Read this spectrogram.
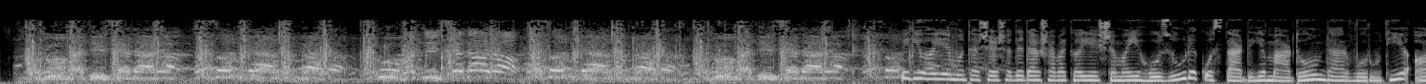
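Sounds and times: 
large crowd chanting anti-government slogans at a funeral ceremony in Saqqez: 0.0 - 10.0
speech: 0.8 - 14.2.

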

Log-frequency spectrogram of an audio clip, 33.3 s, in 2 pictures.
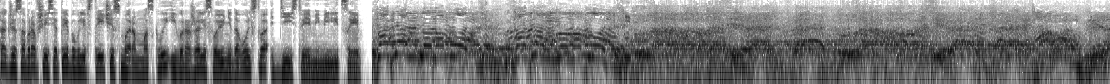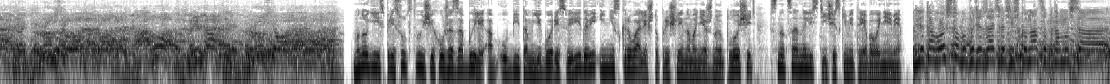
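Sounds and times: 
speech: 0.0 - 11.8, 22.0 - 33.2
crowd shouting slogans: 5.6 - 21.8, 30.4 - 33.2.

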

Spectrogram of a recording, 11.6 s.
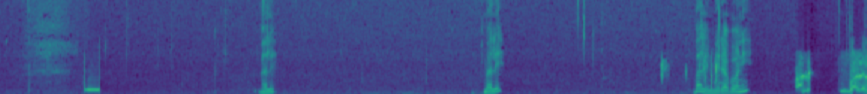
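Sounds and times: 
hiss: 0.0 - 11.5
phone busy tone beep after a call is cut off: 1.2 - 1.4
speech: 3.5 - 3.8, 6.5 - 6.8, 9.3 - 11.5.

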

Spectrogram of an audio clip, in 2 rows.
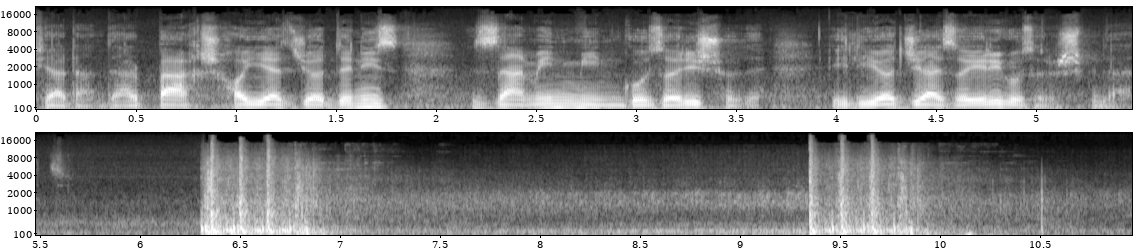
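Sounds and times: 
speech: 0.0 - 5.8
exchange of gunfire: 6.3 - 7.4, 9.4 - 10.9.

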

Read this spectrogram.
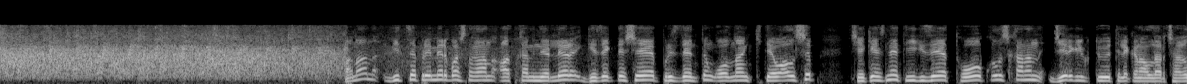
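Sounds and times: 
prolonged applause at a security council meeting after the Turkmen president presents his book: 0.0 - 6.2
speech: 3.4 - 11.8.

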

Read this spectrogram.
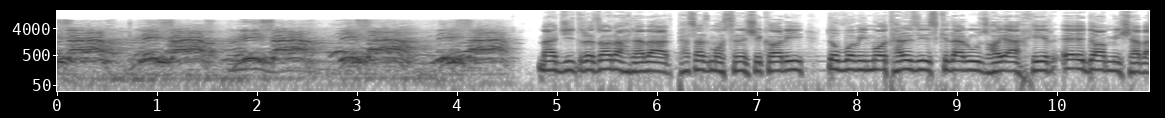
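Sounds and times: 
crowd of mourners chanting in protest at a mosque closed by security forces: 0.0 - 4.7
speech: 4.8 - 10.9.

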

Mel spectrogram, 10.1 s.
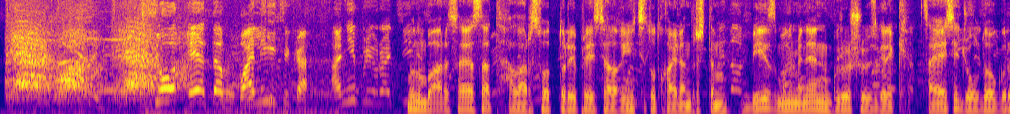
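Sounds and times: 
crowd chanting outside a courthouse: 0.0 - 4.3
speech: 1.9 - 10.0.

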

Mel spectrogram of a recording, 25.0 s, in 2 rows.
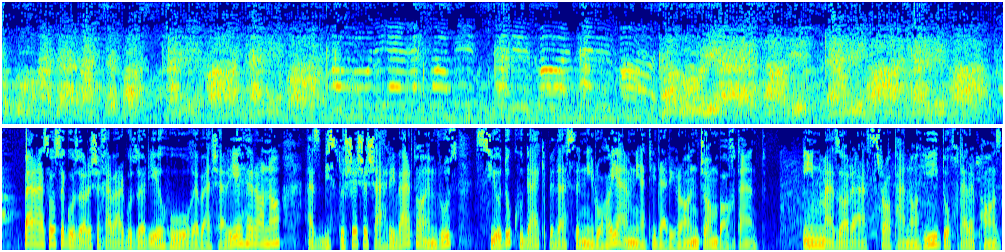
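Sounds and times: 
crowd of protesters chanting slogans against dictatorship in Ekbatan, Iran: 0.0 - 12.7
speech: 12.8 - 25.0.

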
